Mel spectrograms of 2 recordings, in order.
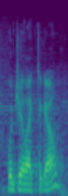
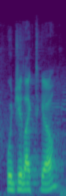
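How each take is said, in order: Both takes have the same delivery.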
